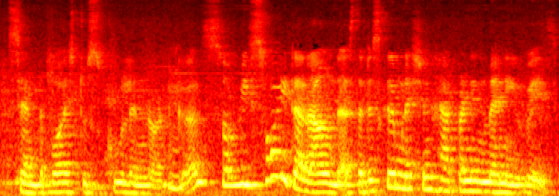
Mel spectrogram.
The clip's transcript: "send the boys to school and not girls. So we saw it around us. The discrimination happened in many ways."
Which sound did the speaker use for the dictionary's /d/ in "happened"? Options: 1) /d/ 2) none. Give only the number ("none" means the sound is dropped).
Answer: 1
